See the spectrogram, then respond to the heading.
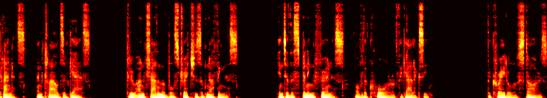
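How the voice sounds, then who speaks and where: A man's fairly low, somewhat breathy voice with a gentle tone and ordinary pitch variation, dry and close with no echo, on a very clean recording with a silent background. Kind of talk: guided meditation. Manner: gentle, imaginative, hushed storytelling.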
